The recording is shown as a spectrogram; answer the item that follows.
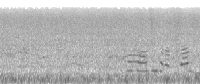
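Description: Steady low rush of churning water from a pedal boat being pedalled hard, with a voice speaking faintly near the end.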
